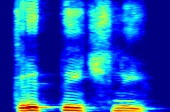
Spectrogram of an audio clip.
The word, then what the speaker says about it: критичний: землі ще раз на Зверніть увагу на наголос критичний кут іоносфери - це максимальний кут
